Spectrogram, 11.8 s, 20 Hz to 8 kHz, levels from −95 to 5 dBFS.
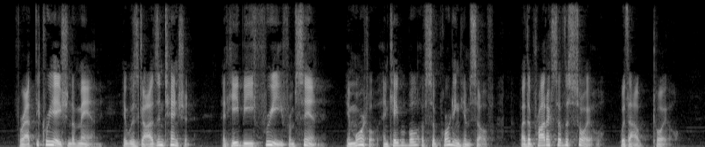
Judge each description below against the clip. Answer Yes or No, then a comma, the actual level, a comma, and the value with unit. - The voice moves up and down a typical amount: No, wide, 7.0 semitones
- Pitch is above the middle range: No, low, 115 Hz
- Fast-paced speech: No, average, 155 wpm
